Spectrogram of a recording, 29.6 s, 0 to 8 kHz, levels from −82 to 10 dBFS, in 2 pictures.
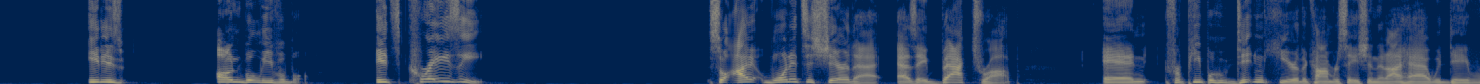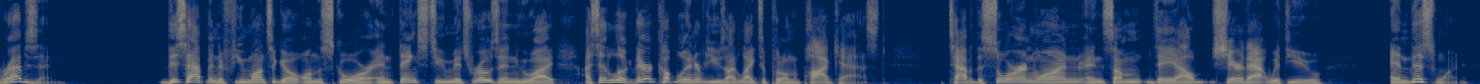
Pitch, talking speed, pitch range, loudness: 130 Hz, 150 wpm, 120-160 Hz, -26 LUFS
